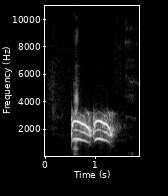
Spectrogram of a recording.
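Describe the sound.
Two loud, harsh crow caws sounded back to back from a crow call, with no talking, the second caw following almost immediately after the first.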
